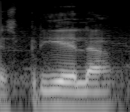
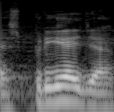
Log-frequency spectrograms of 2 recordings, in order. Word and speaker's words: Espriella: de Colombia, el señor Abelardo de la Espriela o de la espriella, como también se pronuncia su apellido, bajo la éjida de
